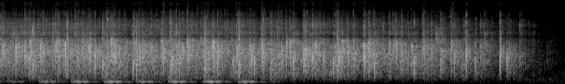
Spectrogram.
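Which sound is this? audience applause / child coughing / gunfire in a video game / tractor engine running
audience applause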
